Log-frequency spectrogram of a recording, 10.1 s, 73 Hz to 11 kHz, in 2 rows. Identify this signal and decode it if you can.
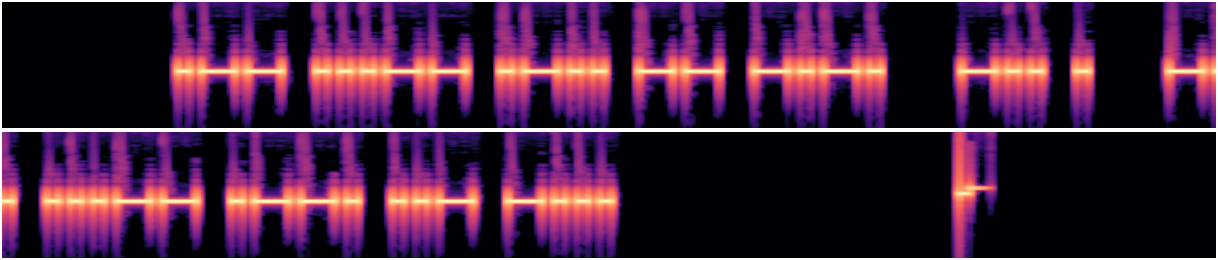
Morse code, heard as a keyed tone, about 25 wpm, 700 Hz. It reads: W3LMC DE N3PUB
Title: USA Callsign DE Callsign - 5 Characters - 25wpm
